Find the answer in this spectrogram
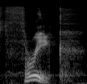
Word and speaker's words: Threed: In Japanese, it's pronounced it's not Threed, it's Threek.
